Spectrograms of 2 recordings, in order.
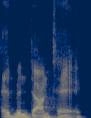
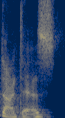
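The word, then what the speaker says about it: Edmond Dantès: My favorite thing is that the character is supposed to be pronounced Edmond Dante. Is it really? Yeah, it's not Dantes, but nobody told Kevin Reynolds and he just rolled with it.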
